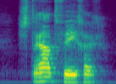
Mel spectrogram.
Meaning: a street sweeper
- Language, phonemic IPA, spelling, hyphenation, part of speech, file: Dutch, /ˈstraːtˌfeː.ɣər/, straatveger, straat‧ve‧ger, noun, Nl-straatveger.ogg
